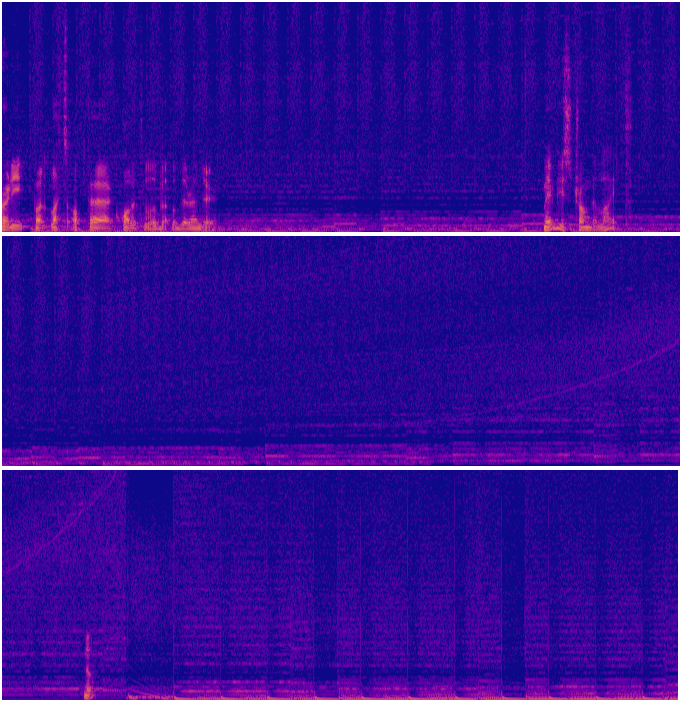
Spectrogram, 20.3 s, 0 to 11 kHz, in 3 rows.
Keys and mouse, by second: 2.7 middle click, 4.0 click, 16.0-17.2 middle drag, 17.9-18.6 middle drag, 20.2-20.3 drag.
